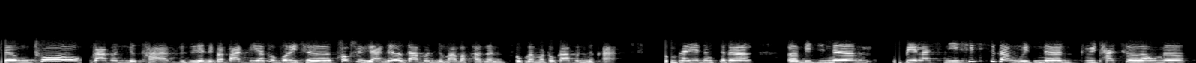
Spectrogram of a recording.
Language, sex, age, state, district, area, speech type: Bodo, female, 30-45, Assam, Kokrajhar, rural, conversation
